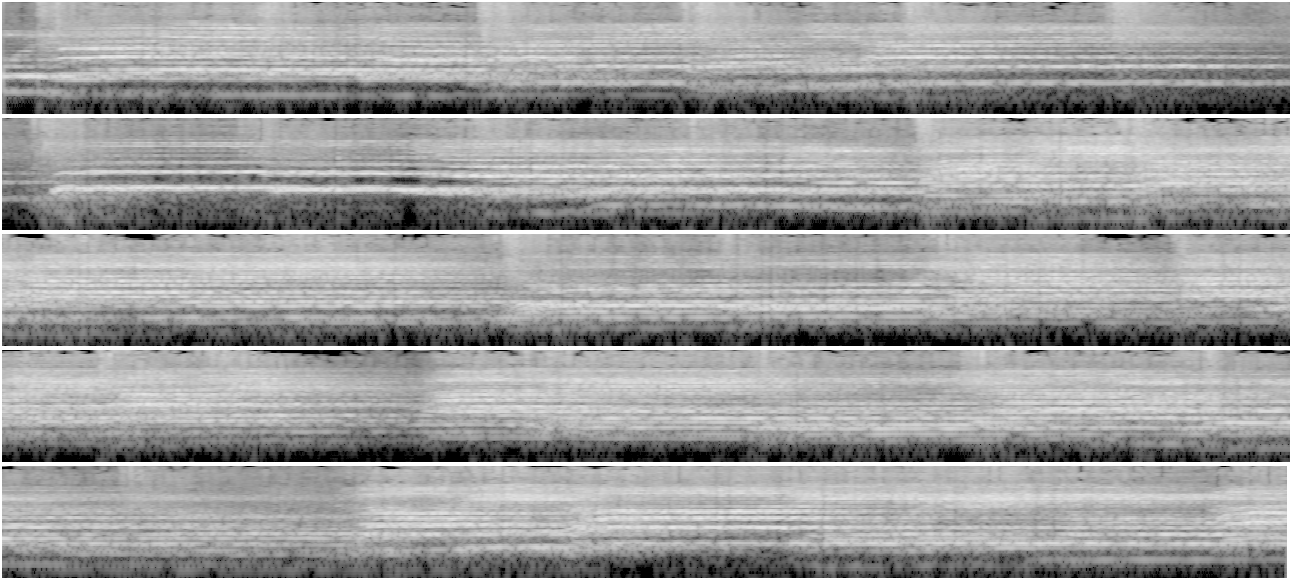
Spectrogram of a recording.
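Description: Polyphonic choir of mixed voices singing a cappella in several parts in a church's echo, with short breaks between phrases about a third of the way in and again past the middle. Light clicks keep a regular beat through the singing, made by the singers' hands.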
